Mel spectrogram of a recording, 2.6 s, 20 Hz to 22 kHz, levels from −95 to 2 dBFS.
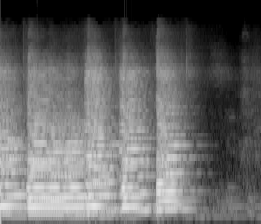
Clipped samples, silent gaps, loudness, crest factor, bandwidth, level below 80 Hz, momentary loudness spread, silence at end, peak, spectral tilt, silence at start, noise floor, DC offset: under 0.1%; none; -11 LUFS; 12 dB; 12 kHz; -68 dBFS; 5 LU; 0.7 s; 0 dBFS; -3 dB/octave; 0 s; -47 dBFS; under 0.1%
